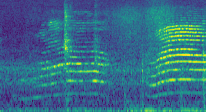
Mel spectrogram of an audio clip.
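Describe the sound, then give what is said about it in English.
A cat meows twice, each call long and drawn out with a rising then falling pitch. The meows are fairly quiet over a low background hum, and no one speaks. “You're gonna hear my cat meowing in editing.”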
